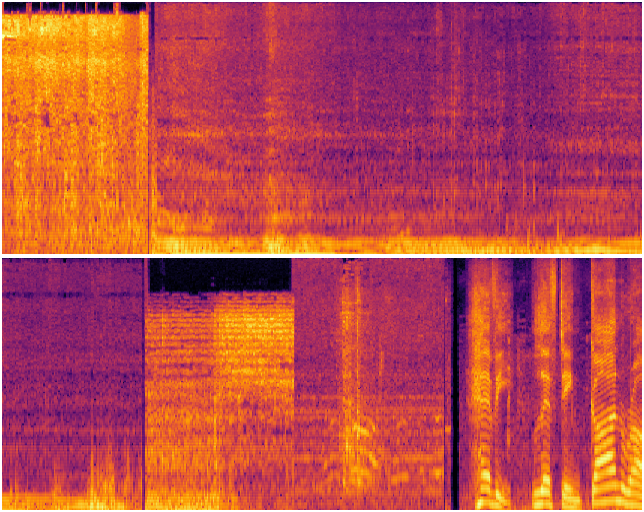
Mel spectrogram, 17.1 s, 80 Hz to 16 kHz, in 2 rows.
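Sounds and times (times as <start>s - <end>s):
engine running and revving: 1.4s - 11.4s.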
